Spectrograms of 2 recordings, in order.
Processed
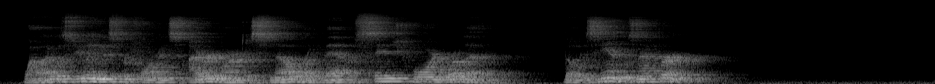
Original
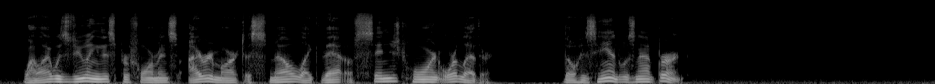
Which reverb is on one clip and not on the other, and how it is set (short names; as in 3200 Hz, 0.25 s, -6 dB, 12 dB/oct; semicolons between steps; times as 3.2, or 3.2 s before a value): Schroeder reverb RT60 1.1 s, combs from 29 ms, DRR -4.5 dB; gain -7 dB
